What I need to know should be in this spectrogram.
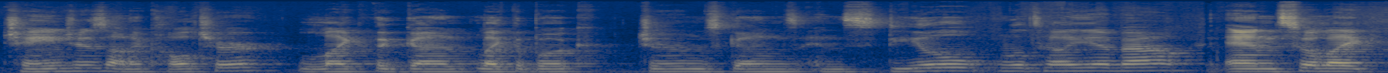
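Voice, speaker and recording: A man's voice: on the high side, fairly even intonation, slow, darkish tone. A man co-hosting a casual commentary, sarcastic and given to mimicking others in mock quotes. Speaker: co-host. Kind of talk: casual, animated conversational commentary. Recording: roomy echo, faint background noise.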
